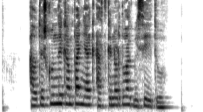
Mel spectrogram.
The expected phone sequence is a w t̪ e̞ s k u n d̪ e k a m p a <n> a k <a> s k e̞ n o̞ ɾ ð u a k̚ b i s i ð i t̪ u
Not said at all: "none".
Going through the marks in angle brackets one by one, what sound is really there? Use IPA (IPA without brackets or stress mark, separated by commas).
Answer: ɲ, a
